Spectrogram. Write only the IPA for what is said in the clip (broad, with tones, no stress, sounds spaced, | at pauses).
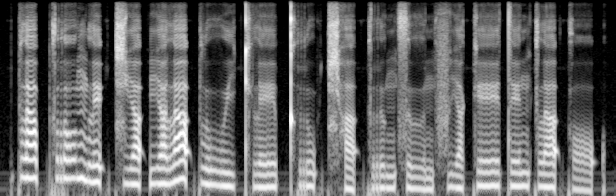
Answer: p l a˥˩ p̚ k r ɔː˥˩ ŋ l e˦˥ ʔ t͡ɕ i˧ a̯ ʔ i˧ a̯ l a˥˩ ʔ p l uː˨˩ j kʰ l eː˦˥ p̚ kʰ r u˥˩ ʔ t͡ɕʰ a˨˩ ʔ k r ɯ˧ ŋ s ɯː˨˩ n f i˨˩ a̯ k eː˥˩ t e˥˩ n k l a˥˩ ʔ k ɔ˨˩ ʔ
